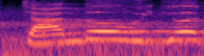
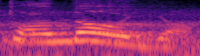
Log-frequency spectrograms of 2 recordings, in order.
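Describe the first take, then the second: First: The first vowel is a plain open 'a'. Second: The first vowel is a nasal open 'o'. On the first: This is the standard form. "નહીં" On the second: This is the North Gujarat dialect form. "વિવૃત અ અનુસ્વાર સાથે બોલાય છે"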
